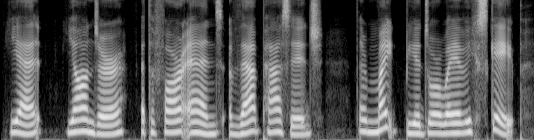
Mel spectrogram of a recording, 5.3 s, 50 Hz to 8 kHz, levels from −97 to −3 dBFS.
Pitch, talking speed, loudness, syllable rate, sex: 210 Hz, 180 wpm, -19 LUFS, 5.2 syllables/s, female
